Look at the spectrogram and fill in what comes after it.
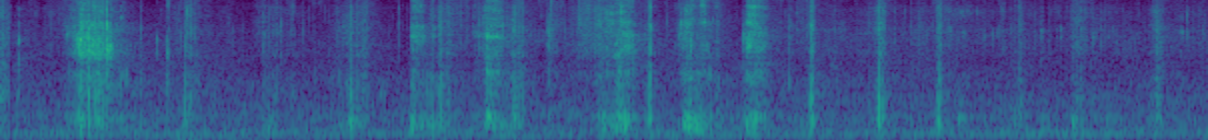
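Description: Close-up eating sounds: biting into and chewing a braised pork intestine threaded with a scallion stalk, with irregular short wet smacks and crunchy clicks. The loudest bites come about half a second in and again around four to five seconds.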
